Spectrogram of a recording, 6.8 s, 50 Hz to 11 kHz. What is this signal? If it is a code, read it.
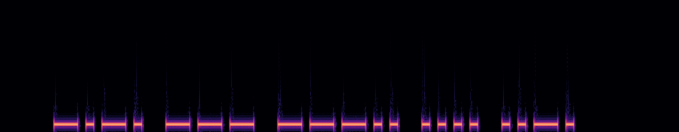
Morse code, heard as a keyed tone, about 16 wpm, 700 Hz. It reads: CO8HF
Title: DXCC-100 Call Signs - 5 Characters - 15wpm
